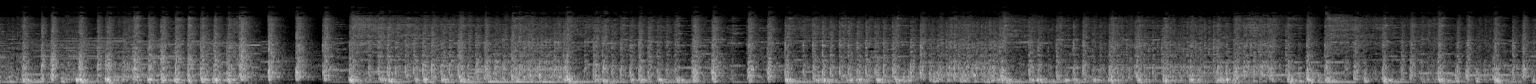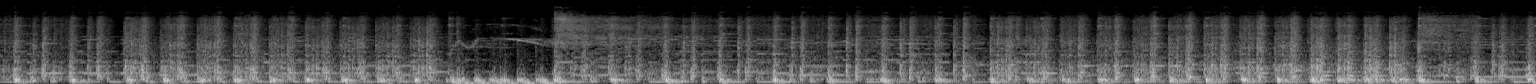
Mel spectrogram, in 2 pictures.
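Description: Live Indian beats band playing a fast, steady dance rhythm on drums and cymbals with keyboard, the percussion loudest. The sound goes briefly muffled about two-thirds of the way through.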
